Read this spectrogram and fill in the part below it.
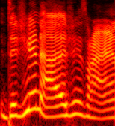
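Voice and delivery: heavy slang, barely understandable, hard-to-follow chatter. Imitating a cousin who talks in confusing slang: imitating a cousin's slang talk. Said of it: "She talks in, like, slang".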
